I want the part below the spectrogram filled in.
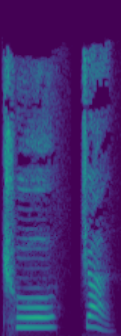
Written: che1zhan4

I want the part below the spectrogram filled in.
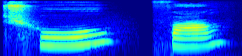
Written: chu2fang2

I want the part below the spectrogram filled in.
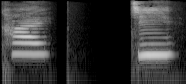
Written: kai1ji1

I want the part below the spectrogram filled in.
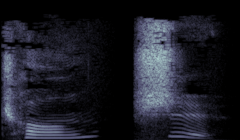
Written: cheng2shi4

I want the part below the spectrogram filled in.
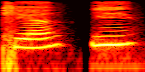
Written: pian2yi5

